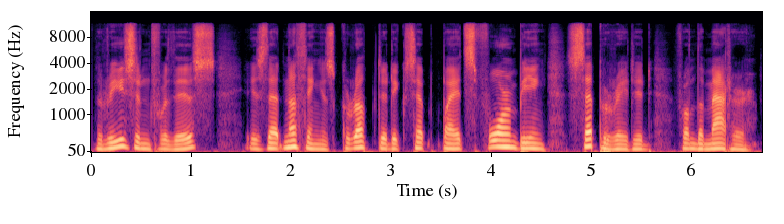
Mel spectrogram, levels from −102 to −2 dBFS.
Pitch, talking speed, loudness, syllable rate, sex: 125 Hz, 160 wpm, -18 LUFS, 4.5 syllables/s, male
